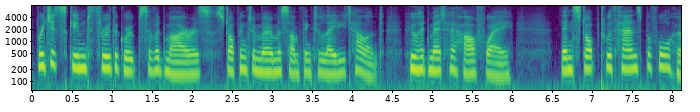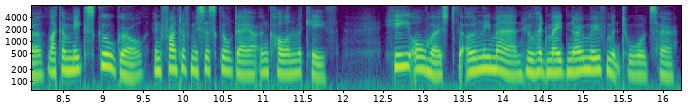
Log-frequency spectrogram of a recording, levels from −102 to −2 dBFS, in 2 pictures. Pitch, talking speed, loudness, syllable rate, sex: 185 Hz, 180 wpm, -19 LUFS, 5.1 syllables/s, female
